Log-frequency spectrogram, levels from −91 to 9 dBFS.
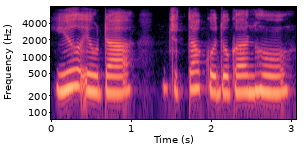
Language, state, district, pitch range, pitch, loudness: Nepali, West Bengal, Darjeeling, 230-255 Hz, 240 Hz, -15 LUFS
